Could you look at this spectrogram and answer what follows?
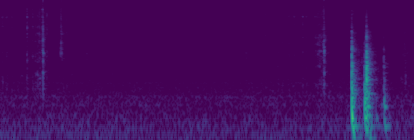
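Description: Scissors snip white paper in a few quiet cuts, a faint couple early on, then a quick cluster of three or four crisp, close snips near the end.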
